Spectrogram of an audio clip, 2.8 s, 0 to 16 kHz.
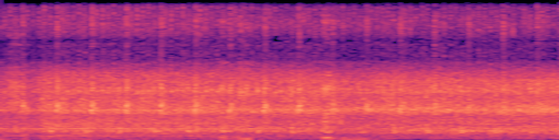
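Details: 2010 Mitsubishi Pajero 6G74 V6 at idle: rough, uneven knocking through the idle; engine knock, cause needing further checks.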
